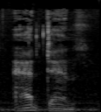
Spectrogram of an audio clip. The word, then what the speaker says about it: Adron: Adron. How do you pronounce that? Adron.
